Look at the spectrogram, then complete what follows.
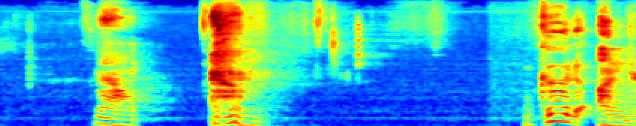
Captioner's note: ahem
